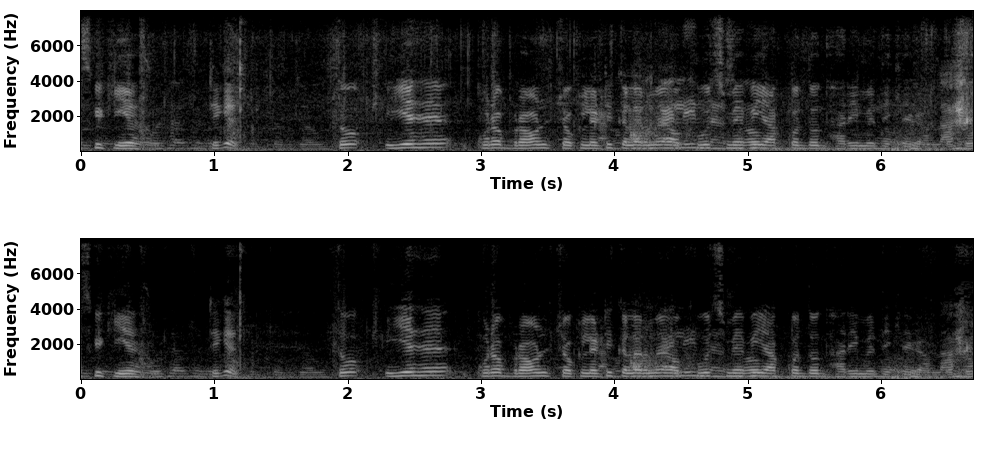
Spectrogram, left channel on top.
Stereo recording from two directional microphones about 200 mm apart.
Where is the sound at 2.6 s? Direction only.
10° right (ahead or behind).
